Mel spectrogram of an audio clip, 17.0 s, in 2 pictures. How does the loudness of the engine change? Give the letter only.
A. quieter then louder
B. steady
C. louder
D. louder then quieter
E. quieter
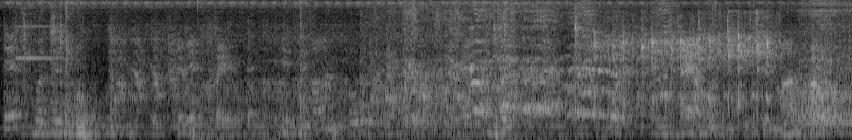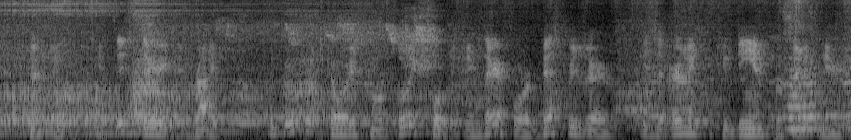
D.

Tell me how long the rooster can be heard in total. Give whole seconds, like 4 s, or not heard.
3 s.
